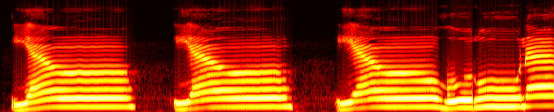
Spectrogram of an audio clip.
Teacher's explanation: یا کو نون کے ساتھ ملاتے ہوئے ناک میں آواز لے جائیں گے، اسے غنہ کہا جاتا ہے۔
